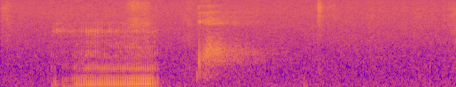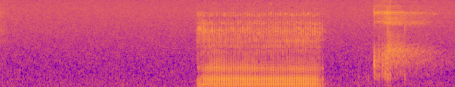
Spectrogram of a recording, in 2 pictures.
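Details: Indoor French Bulldog asleep and blowing bubbles, giving two loud rattling snores about six seconds apart, each a coarse buzzy drone lasting roughly a second, trailed by a brief airy whistle on the breath out.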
